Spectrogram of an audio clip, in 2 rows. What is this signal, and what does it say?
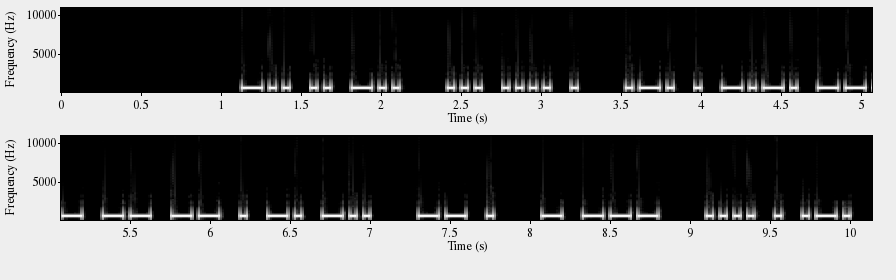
Morse code, heard as a keyed tone, about 28 wpm, 700 Hz. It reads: DID SHE RECOMMEND ME TO HER
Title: Sentences from Top 1200 Words 28wpm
